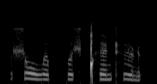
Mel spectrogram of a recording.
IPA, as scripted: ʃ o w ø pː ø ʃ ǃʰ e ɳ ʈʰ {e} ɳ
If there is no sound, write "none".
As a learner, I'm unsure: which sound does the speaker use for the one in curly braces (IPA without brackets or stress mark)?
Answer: y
